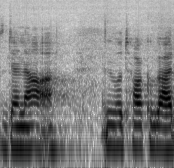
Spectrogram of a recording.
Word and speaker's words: Da Na: and Donna it states actually the most correct pronunciation as Dena and we will talk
